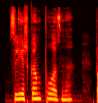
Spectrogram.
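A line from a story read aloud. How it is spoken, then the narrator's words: Girl murmuring into ear. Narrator (Russian): пробормотала девушка ему в ухо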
